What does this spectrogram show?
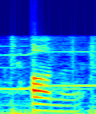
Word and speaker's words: honor: O som do H. Pronunciado desde a garganta, como em hotel, e mudo em 3 casos: hour, honest, honor.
